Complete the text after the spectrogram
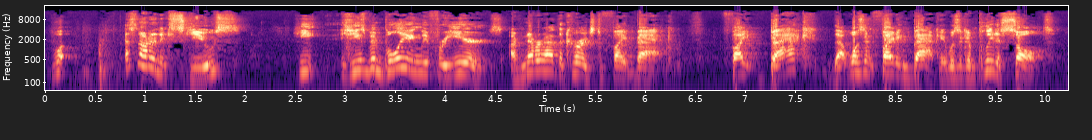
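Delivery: stern mother telling off her son; scolding mother. A narrator's reading. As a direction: scold him like an angry mom.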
